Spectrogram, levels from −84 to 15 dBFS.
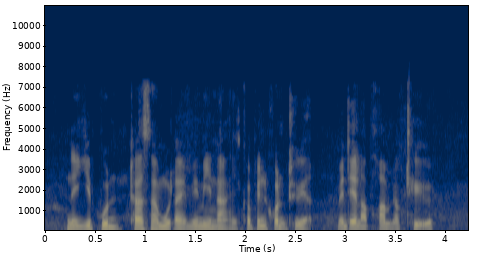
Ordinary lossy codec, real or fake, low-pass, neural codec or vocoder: AAC, 48 kbps; fake; 7.2 kHz; codec, 16 kHz, 4 kbps, X-Codec, HuBERT features, trained on LibriSpeech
